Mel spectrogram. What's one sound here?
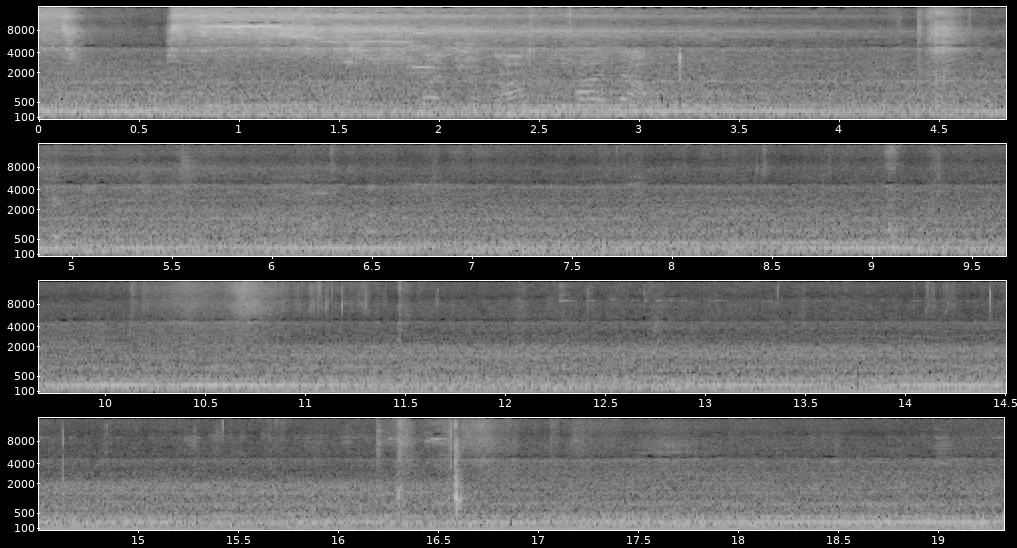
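A train's diesel engine hums and throbs steadily close by.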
